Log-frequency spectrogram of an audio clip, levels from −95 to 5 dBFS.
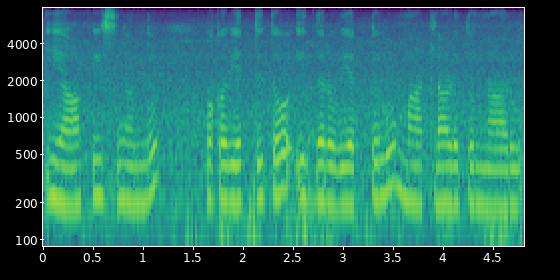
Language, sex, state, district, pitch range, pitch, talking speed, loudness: Telugu, female, Andhra Pradesh, Srikakulam, 195-220 Hz, 205 Hz, 110 wpm, -16 LUFS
